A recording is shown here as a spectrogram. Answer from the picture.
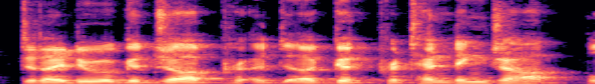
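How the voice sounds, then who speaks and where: A man puts on a character voice at a medium pitch, speaking at a moderate pace. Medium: read story. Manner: goofy and simple.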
